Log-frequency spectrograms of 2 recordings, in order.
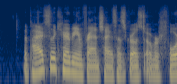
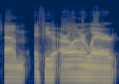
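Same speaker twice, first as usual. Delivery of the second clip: ordinary talk, nothing marked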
